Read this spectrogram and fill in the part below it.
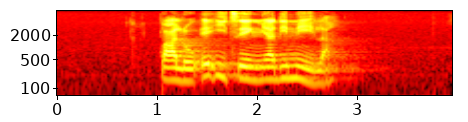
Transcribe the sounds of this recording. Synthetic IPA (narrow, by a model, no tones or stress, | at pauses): pʼalɔʔeit͡sʼeŋ̩jadimɪːla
